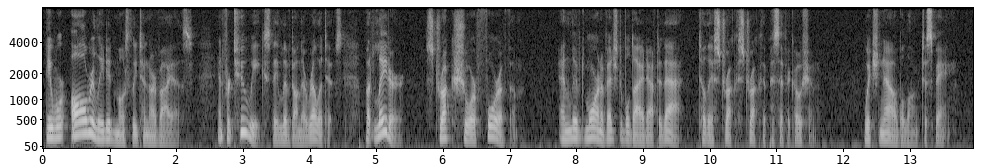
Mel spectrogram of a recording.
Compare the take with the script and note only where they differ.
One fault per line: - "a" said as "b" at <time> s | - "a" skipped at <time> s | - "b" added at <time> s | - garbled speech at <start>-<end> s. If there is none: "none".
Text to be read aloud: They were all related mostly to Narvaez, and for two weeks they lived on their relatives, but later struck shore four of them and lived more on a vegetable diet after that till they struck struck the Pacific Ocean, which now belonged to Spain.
none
